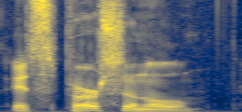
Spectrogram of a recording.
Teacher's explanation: Il faut bien frapper la première syllabe, personal.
